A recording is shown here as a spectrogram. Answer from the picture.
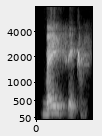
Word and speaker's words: basic: yeah, it's S. Ví dụ như trong music chẳng hạn thì nó là music, chữ S nó được chuyển thành chữ Z, nhưng mà ở đây basic thì nó vẫn là basic.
